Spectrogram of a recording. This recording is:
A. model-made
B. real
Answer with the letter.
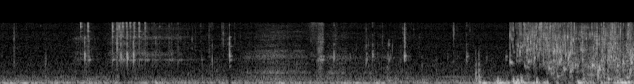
B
